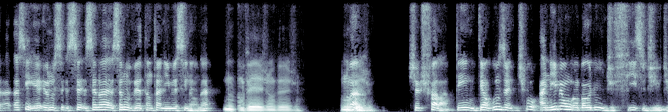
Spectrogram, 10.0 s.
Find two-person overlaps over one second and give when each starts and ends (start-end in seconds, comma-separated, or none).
none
